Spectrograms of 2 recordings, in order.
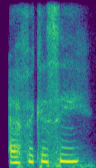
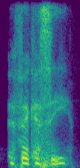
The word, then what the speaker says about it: efficacy: to confuse anyone but the right way to pronounce this word is efficacy not efficacy sorry my bad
